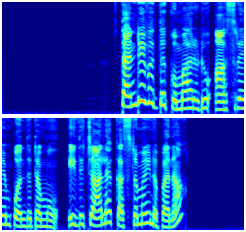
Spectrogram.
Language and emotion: Telugu, neutral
